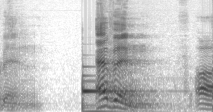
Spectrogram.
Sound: ding

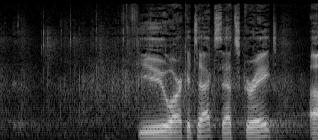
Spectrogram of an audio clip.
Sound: applause

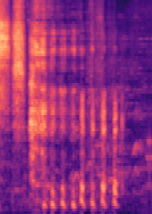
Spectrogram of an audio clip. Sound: laughs

